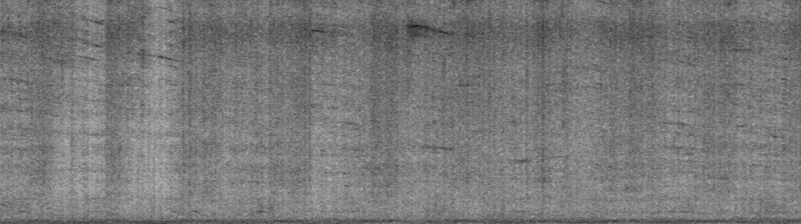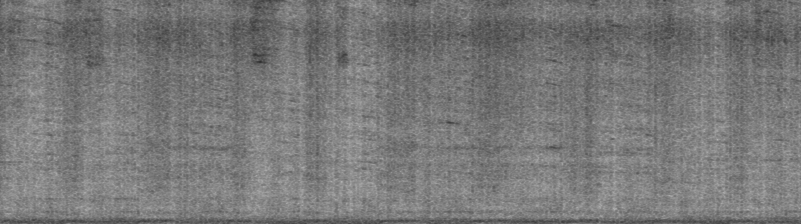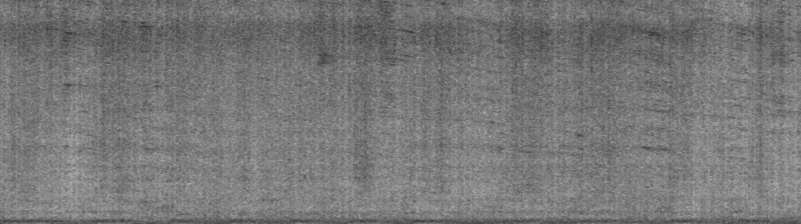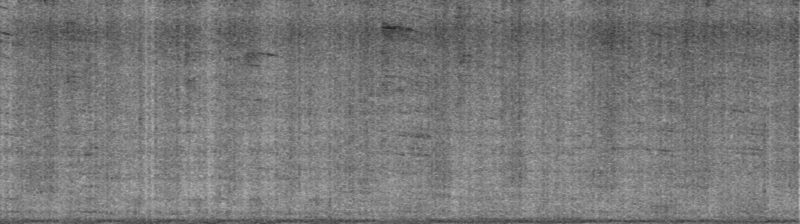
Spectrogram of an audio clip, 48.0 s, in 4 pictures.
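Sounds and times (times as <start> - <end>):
rumble of wheels on rails: 0.0 - 48.0
high-pitched wheel squeals: 2.3 - 7.1.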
